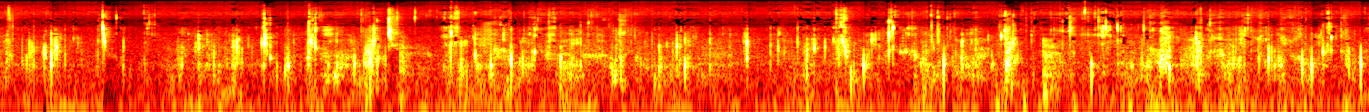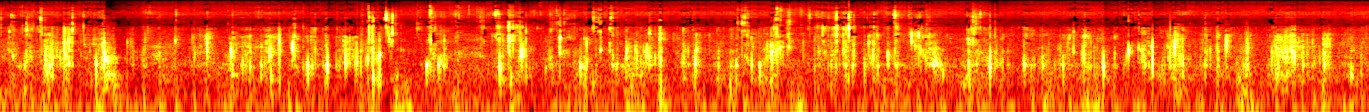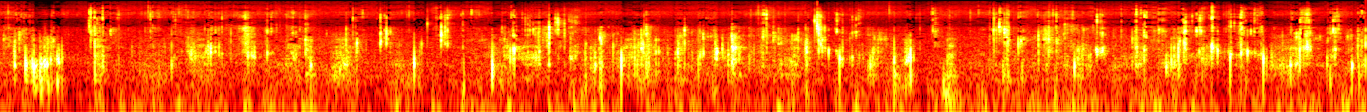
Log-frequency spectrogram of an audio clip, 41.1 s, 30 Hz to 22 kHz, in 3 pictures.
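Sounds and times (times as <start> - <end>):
chewing mouth clicks and smacks: 0.0 - 41.0.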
